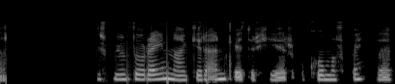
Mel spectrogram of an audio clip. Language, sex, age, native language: Icelandic, female, 30-39, Icelandic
